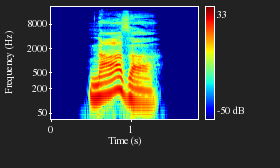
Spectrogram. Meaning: NASA (abbreviation of National Aeronautics and Space Administration)
- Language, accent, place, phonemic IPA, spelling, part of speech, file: German, Germany, Berlin, /ˈnaːza/, NASA, proper noun, De-NASA.ogg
